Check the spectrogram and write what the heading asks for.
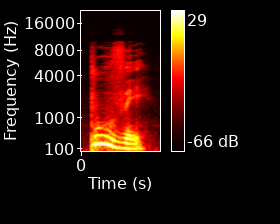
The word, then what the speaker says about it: pouvez: A Z like that, okay? Remember you pronounce it E, okay? Vous pouvez, vous pouvez.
